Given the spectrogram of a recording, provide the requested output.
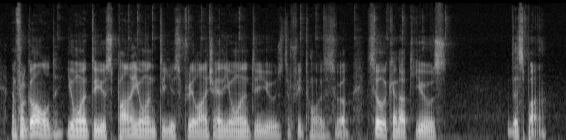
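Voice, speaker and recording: Moving at a moderate pace, a man's fairly low voice has a dark, mellow tone and fairly even intonation. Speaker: programming tutor. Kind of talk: tutorial. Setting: screen recording with drawing app. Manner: casual, hesitant with many fillers.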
